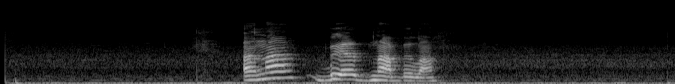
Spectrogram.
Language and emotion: Russian, neutral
